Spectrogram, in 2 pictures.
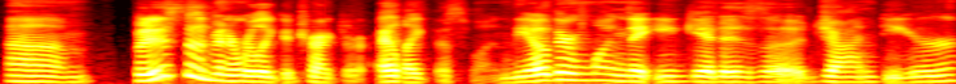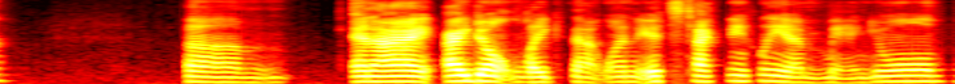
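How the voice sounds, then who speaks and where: A woman streaming a farming game, chatting casually through her gameplay in a relaxed, rambling way, a little congested from allergies. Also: on the low side. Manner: relaxed, chatty, trailing off with ums.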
